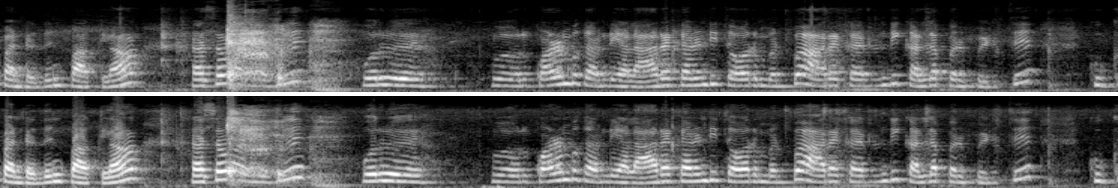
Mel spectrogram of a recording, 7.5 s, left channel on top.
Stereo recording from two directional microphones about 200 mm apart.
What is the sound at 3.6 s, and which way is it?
A woman's voice, 55° right (ahead or behind).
